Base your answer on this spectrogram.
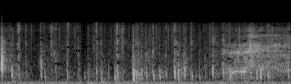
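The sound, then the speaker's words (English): Hoofbeats of several ridden horses moving off at speed, a rapid, uneven clatter of hooves on hard ground, steady throughout, with no talking. “Now, get on those horses and vamos. Pronto.”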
